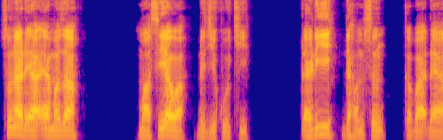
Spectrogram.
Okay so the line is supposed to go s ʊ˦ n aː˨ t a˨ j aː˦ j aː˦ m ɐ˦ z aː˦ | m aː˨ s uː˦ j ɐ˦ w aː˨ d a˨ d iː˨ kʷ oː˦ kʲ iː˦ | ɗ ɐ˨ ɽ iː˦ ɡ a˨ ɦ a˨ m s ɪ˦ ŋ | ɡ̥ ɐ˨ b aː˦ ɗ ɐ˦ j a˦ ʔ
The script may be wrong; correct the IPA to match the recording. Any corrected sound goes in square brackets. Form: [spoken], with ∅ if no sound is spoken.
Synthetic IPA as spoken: s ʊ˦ n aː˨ [d] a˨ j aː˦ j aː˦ m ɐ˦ z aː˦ | m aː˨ s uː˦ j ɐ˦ w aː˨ d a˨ [d͡ʒ] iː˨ kʷ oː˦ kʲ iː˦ | ɗ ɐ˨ ɽ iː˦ [d] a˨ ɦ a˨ m s ɪ˦ ŋ | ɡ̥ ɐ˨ b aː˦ ɗ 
